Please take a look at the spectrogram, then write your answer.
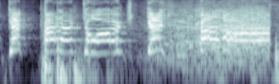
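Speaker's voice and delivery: high, drawn-out parting yell; high, stretched-out shout; shouted send-off. Acted. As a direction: holler it after him as he's hauled away. Boss calls after employee taken away.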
